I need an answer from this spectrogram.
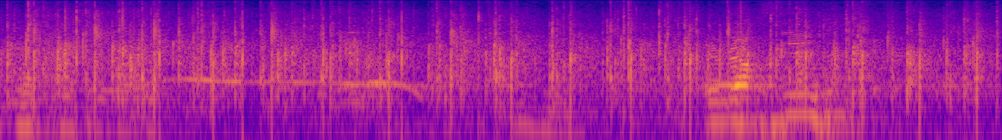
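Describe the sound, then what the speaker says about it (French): Audience applause at a comedy festival show, a crackle of scattered clapping throughout with a voice speaking briefly over it and crowd noise in the background. "Applaudissements"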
